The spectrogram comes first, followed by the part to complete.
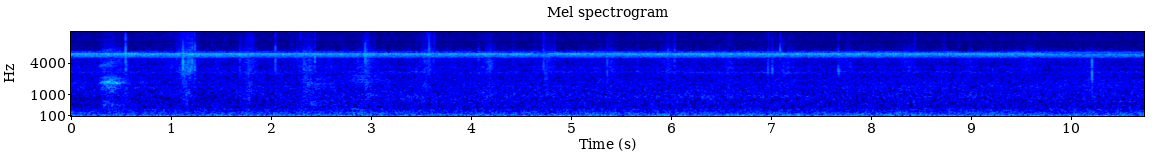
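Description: Steady high-pitched chorus of crickets, with faint footsteps on the pavement in the first few seconds.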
